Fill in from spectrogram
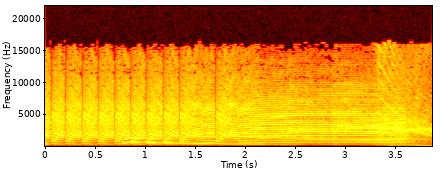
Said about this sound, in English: Right at the buzzer. Oh, 14, at the buzzer.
